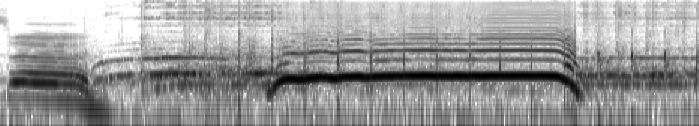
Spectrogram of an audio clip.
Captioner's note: applause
